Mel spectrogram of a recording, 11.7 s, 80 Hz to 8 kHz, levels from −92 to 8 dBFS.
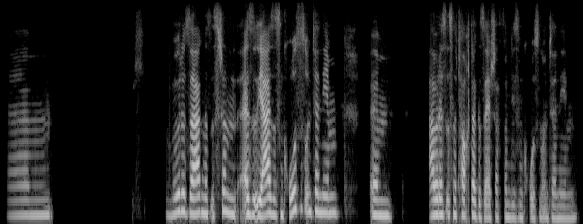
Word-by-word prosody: Ähm. 195 +1 -8 1.6
Ich - - -34 0.4
würde 215 +5 0
sagen, 220 +1 +5
das 210 -1 -1
ist 200 - -8
schon 225 -5 0
Also 205 -2 +3
ja, 200 +2 +8
es 215 - +1
ist 200 -1 -4
'n - - +2
großes 260 +9 0
Unternehmen. 225 -2 -1 0.6
Ähm, 195 -2 0 0.7
aber 195 +2 +4
das 205 -1 +2
ist 200 +1 -6
'ne 200 - 0
Tochtergesellschaft 180 -3 -2
von 175 -1 -5
diesem 165 0 -7
großen 160 +2 -9
Unternehmen. 160 -1 -7
200 Hz, 125 wpm, -21 LUFS, 185-215 Hz, 1.6 s, ja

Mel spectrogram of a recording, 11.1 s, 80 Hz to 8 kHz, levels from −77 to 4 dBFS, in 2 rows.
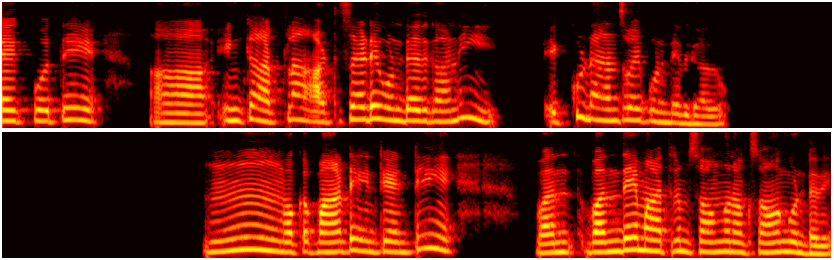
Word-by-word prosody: లేకపోతే 255 +2 -1 0.6
ఆహ్, 215 -1 +1 0.2
ఇంకా 260 +3 -1
అట్లా 240 +5 -3
అటు 225 +1 -6
సైడే 290 0 +3
ఉండేది 255 -1 +1
కానీ, 265 +8 -2 0.6
ఎక్కువ 225 +11 -4
డ్యాన్సు 265 -1 -1
వైపు 265 -2 -4
ఉండేది 210 -3 -3
కాదు. 180 0 -6 2.1
హ్మ్. 265 +4 +1
ఒక 230 +1 -1
పాటేంటి 235 +1 +3
అంటే 225 +7 -4 0.8
'వం 210 +1 +3 0.2
వందేమాతరం' 245 0 +4
సాంగ్ 235 0 +1
అని 225 - +2
ఒక 215 - -8
సాంగ్ 225 +2 +2
ఉంటది. 190 -3 0
240 Hz, 130 wpm, -21 LUFS, 225-265 Hz, 2.1 s, వందేమాతరం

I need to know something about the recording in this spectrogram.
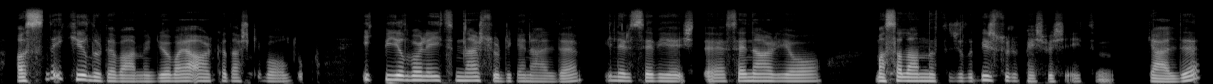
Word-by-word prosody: Aslında 170 - +5
2 240 -3 -2
yıldır 185 -7 +4
devam 145 -2 -1
ediyor. 150 +2 0
Bayağı 155 0 +2
arkadaş 160 -1 -4
gibi 155 -1 -13
olduk. 145 +3 -7 0.5
İlk 210 - -6
1 220 - +2
yıl, 210 -2 +6
böyle, 195 -1 +4
eğitimler 185 -1 0
sürdü 150 -3 -3
genelde. 140 0 -4 0.2
İleri 175 -3 -1
seviye, 155 -3 +1
işte, 155 +2 -3
senaryo, 155 -1 +1 0.5
masal 170 +1 +4
anlatıcılığı 160 0 0
bir 205 - +5
sürü 180 -4 -4
peş 140 -3 -6
peşe 140 -1 -5
eğitim 75 - -10 0.3
geldi. 140 +7 +2
155 Hz, 140 wpm, -25 LUFS, 150-175 Hz, 0.5 s, yıl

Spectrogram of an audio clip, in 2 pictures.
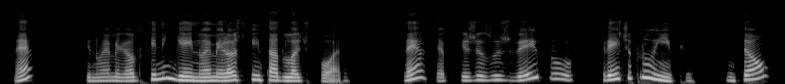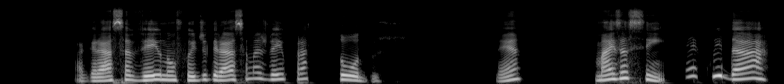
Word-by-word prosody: Né. - - 0 0.5
Porque 165 - -10
não 165 - -5
é 170 - -4
melhor 170 -1 -2
do 175 - -15
que 230 - -1
ninguém, 235 -8 +3
não 170 -1 +1
é 170 - +2
melhor 175 +2 +3
de 190 - -30
quem 215 -2 -1
tá 190 -1 +1
do 175 -1 -3
lado 165 -1 +2
de - - -28
fora, 145 - -5 0.6
né, 220 +9 +1
até 265 - -9
porque 180 +2 -8
Jesus 200 +1 -4
veio 210 - -1
para 285 -6 -10
o 215 -5 -5 0.3
crente 230 +7 +1
e - - -10
para 320 +3 0
o 295 - +4
ímpio. 160 -6 -1 0.3
Então, 220 - -1 0.9
a - - -12
graça 170 +7 +3
veio, 200 +3 +5
não 205 -1 +4
foi 190 -1 +1
de 215 +4 -3
graça, 210 +2 +2
mas 270 0 -5
veio 225 +1 0
pra 250 +2 -6 0.3
todos, 185 -9 0 0.9
né. 195 +11 -1 0.7
Mas, 215 +6 +4
assim, 250 - +2 0.2
é 380 +2 -6
cuidar 270 - +3
205 Hz, 180 wpm, -23 LUFS, 175-245 Hz, 0.9 s, veio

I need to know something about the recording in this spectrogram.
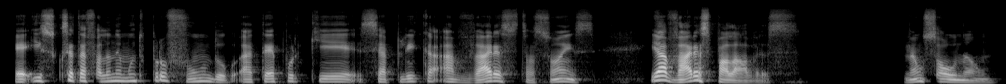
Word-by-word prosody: É 120 - +5
isso 160 -3 -1
que - - -4
você 180 - +4
tá 160 -1 +2
falando 150 +1 -2
é - - 0
muito 160 +1 -4
profundo, 145 - -4
até 115 +3 0
porque, 130 -3 -5
se - - -6
aplica 125 +3 -4
a 130 - +1
várias 110 - +3
situações 120 0 -6 0.5
e - - +1
a - - +12
várias - - +6
palavras. 85 -5 -2 1.0
Não 115 +8 -3
só 130 -2 -1
o 110 - +1
não. 85 -5 -6
130 Hz, 145 wpm, -22 LUFS, 110-145 Hz, 1.0 s, a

